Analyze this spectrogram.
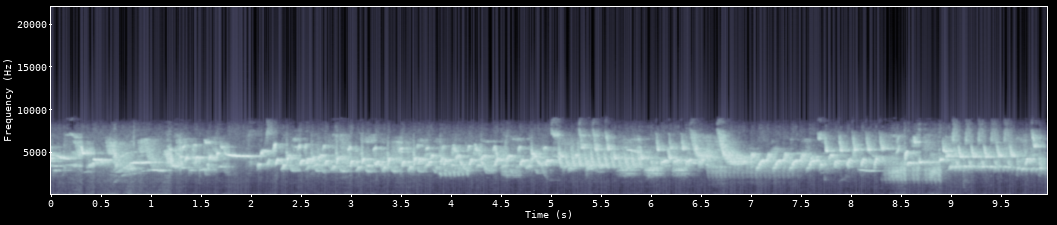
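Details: Song of a crested black siskin × Russian canary mule trained to sing European goldfinch notes: bright, unbroken high twittering with quick trills, repeated rising chirps and liquid phrases, steady throughout.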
